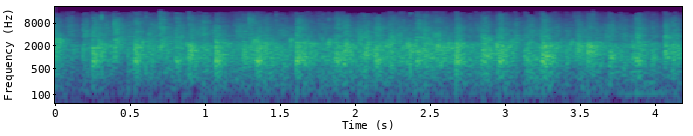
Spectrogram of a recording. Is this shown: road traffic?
no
